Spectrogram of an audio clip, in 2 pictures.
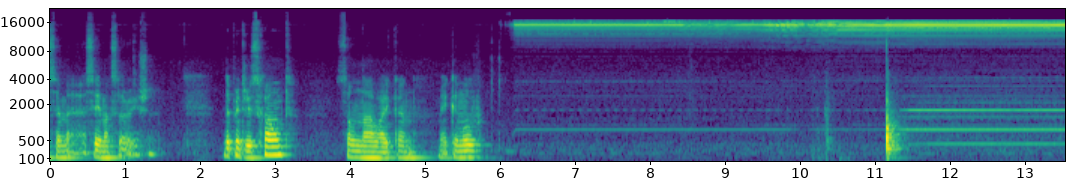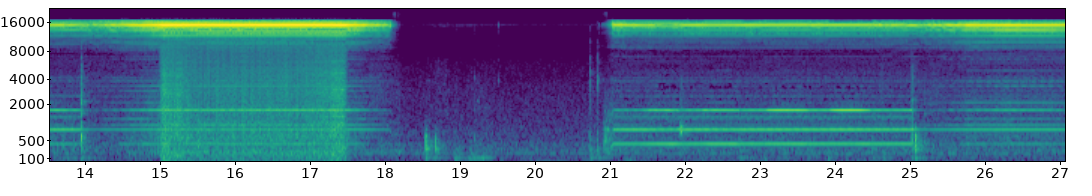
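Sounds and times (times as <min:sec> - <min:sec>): stepper motor moving rushing: 0:06.2 - 0:18.1, 0:21.0 - 0:27.0
stepper motor whine: 0:06.2 - 0:18.1, 0:21.0 - 0:27.0.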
